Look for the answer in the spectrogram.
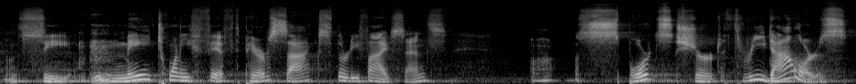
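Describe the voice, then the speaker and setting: A man's voice: fairly high pitch, lively intonation, drawn-out words, a bit bright, exaggerated voice. A man playing a bashful, literal-minded, penny-pinching teacher with a hesitant, earnest manner in an old-time radio comedy. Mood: earnest, fussy. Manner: hesitant, earnest, fussy, throat-clearing. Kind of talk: old-time radio sitcom acting before an audience. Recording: echoey hall, amateur stage performance.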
